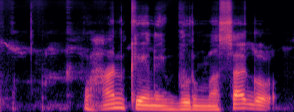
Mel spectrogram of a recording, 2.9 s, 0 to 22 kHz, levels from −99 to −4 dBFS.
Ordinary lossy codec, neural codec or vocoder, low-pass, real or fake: none; codec, 44.1 kHz, 7.8 kbps, Pupu-Codec; none; fake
